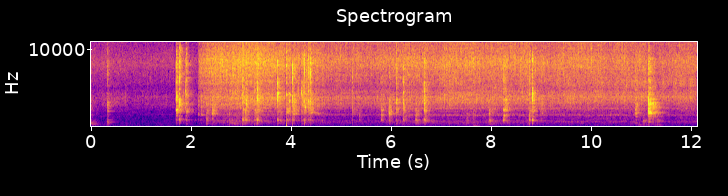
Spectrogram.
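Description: Spices for pepper rasam fry in hot oil with a close, continuous sizzling hiss, broken by irregular scraping and tapping strokes of a spoon stirring in the pan.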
